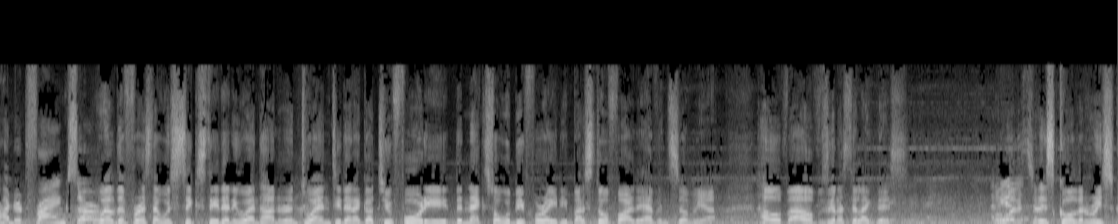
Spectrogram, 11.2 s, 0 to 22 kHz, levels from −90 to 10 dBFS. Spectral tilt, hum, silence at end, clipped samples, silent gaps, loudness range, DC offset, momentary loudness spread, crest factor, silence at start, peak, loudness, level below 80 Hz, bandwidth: -4.5 dB/octave; none; 0 s; under 0.1%; none; 3 LU; under 0.1%; 8 LU; 16 dB; 0 s; -2 dBFS; -17 LUFS; -58 dBFS; 16 kHz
